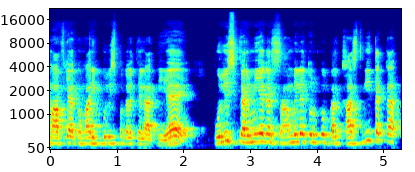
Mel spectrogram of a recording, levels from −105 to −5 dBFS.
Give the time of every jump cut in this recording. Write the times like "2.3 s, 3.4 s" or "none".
none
